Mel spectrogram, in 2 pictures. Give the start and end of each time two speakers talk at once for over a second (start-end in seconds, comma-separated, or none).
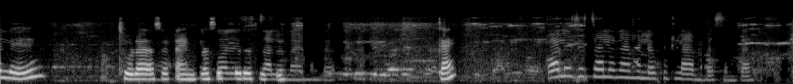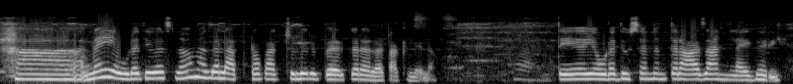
1.5-2.9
